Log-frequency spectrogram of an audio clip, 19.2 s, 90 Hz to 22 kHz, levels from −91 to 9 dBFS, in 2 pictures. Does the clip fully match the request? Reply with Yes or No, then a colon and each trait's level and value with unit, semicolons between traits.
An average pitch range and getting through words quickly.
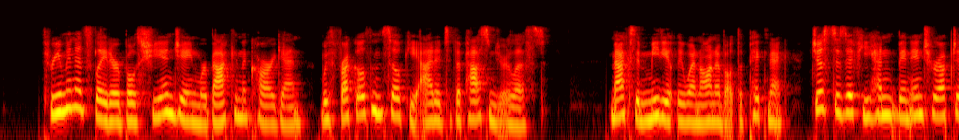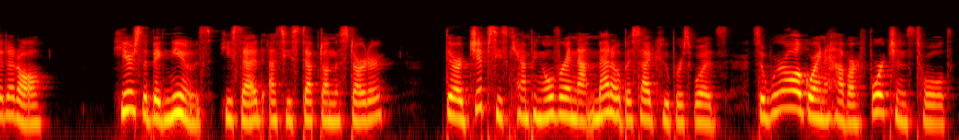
Yes: average, 4.1 semitones; fast, 220 wpm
